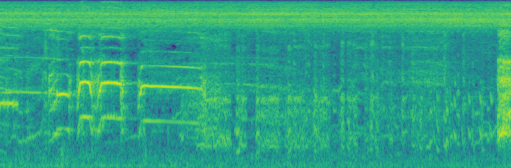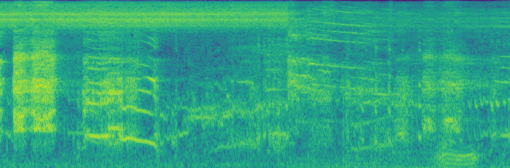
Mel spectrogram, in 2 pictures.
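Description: Gamefowl roosters and hens of several bloodlines, including Super Brown Red, Butcher and Tornado Hatch, crow and cluck repeatedly at close range over a steady background hum, with many overlapping calls.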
